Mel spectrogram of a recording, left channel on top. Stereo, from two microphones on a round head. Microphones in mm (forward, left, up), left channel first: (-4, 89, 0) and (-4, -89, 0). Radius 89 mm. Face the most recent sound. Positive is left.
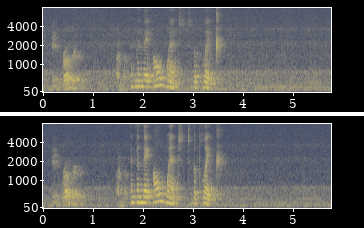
turn(degrees=70)  # may be behind; listen again after turning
